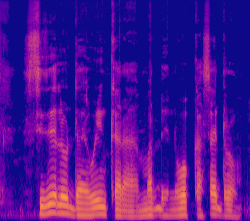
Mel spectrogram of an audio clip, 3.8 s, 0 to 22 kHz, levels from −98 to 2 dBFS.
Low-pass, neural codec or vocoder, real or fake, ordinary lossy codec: none; none; real; none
